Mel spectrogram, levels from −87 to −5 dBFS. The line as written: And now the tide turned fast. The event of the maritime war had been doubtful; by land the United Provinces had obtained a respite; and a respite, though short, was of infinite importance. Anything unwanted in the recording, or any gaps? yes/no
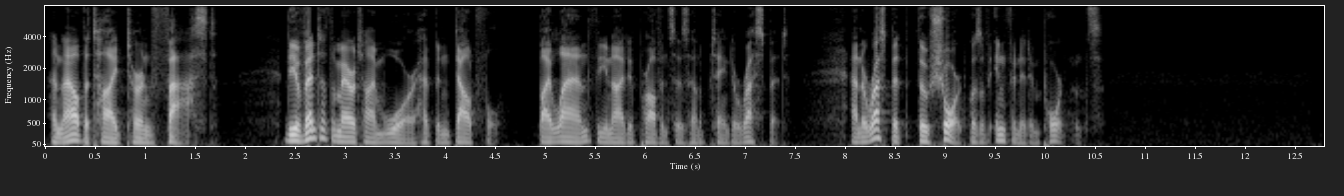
no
